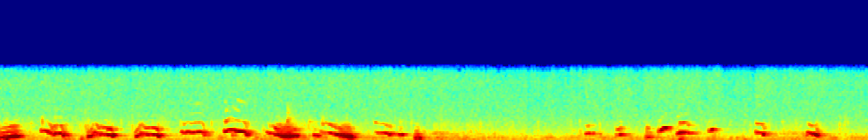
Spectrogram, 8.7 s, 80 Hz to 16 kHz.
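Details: Litter of 3.5-week-old standard poodle puppies eating their first mushy soaked kibble; dense overlapping squeaky whines and yips, many short rising-falling notes tumbling together, easing briefly midway before resuming.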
